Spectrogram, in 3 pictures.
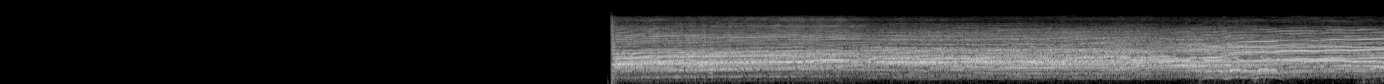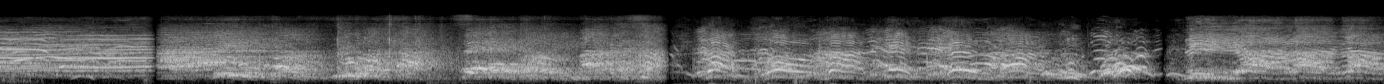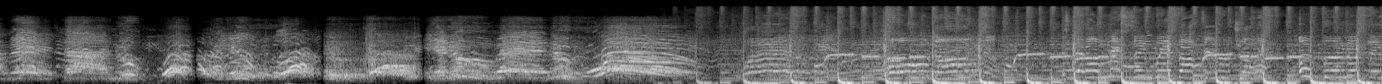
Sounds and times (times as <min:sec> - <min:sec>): Inside, large room or hall: 0:06.1 - 0:26.4, 0:28.2 - 0:41.5.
